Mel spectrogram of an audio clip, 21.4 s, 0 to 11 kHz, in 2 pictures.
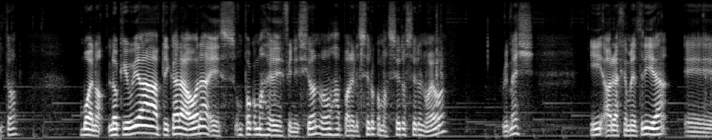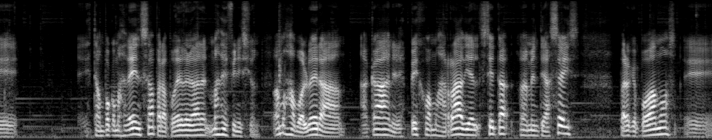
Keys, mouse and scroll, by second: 0.0 shift+middle click, 0.3 scroll down 2, 0.4-6.5 middle drag, 6.5 Delete, 8.5-9.8 middle drag, 9.8 shift+click, 10.7 ctrl+z, 11.1-20.4 middle drag, 20.4 shift+click, 21.2 middle click.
